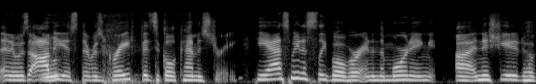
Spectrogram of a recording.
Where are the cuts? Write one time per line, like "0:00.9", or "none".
0:02.5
